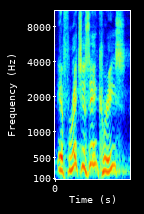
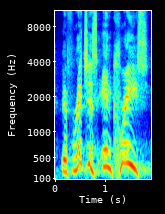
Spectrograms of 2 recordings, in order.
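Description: First: Said in the usual way. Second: "If riches increase" shouted slowly, high and loud; loud preaching. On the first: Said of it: "reads verse then repeats". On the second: Shown as a demonstration. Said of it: "repeats verse, preaching".

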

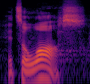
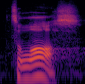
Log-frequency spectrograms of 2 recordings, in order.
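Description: Both takes have the same delivery.

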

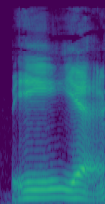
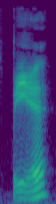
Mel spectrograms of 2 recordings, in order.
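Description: First: Drawn-out Australian "Beer", falling at the end; mimicked barman slowly confirming "Beer". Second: Brief questioning Australian "Beer?", rising; lightly mimicked Australian barman, rising on Beer. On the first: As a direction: stretch Beer into two syllables, Aussie style. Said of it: "And he goes". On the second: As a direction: check the order as an Aussie barman. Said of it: "And the guy goes".

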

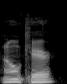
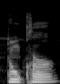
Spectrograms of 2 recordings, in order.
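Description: First: Said in the usual way. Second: "care" said as "curr"; playful mispronunciation. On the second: Pretend. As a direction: turn the vowel of "care" into an "er" sound. Repeat of line with altered vowel.

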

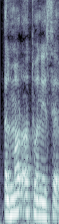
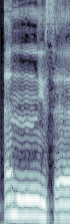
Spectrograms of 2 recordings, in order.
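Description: First: Said in the usual way. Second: النساء with a humming ن and long drawn ا; nasal ghunna and madd. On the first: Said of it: "تعال كده قول". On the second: Shown as a demonstration. Teacher chanting النساء with ghunna and madd. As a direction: hum the ن in النساء then stretch the vowel. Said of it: "غنة ومد".

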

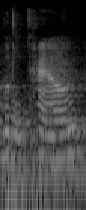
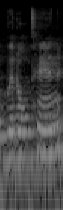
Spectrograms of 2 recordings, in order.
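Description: First: Little Town as two words, full "town"; spelled-out pronunciation. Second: Littleton, ending reduced to an unstressed "tun"; locals' pronunciation. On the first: Contrasting it with the locals' name, Little Town said in full. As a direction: give Little Town a clear "ow" vowel. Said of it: "called it Littleton and not". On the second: Contrasting the locals' name with the outsiders', Littleton with weak ending. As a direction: run Littleton together as one word. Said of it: "and not Little Town". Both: Shown as a demonstration.

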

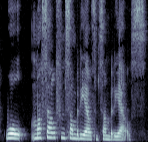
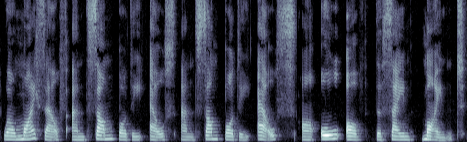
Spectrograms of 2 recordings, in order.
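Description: First: Words tumbling out fast, picking up speed; quick listing rush of names; building speed. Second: Well, myself and somebody else read slowly with each first syllable stressed; slow, measured reading with stressed first syllables; trochee stress. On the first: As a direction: rush the list forward. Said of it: "Building up speed". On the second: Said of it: "We've got the trochees as well". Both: Shown as a demonstration.

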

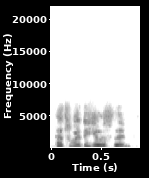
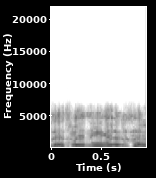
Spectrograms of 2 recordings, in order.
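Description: First: High, astonished recognition; amazed exclaim. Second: Much higher, louder shriek of amazement; amazed squeal. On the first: Caterer sees [name] wave from the limo, high amazed exclaim. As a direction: gasp it out in disbelief, high. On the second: Caterer shrieks at seeing Whitney Houston, high loud squeal. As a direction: squeal it like a starstruck fan. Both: Retold or imitated.

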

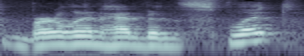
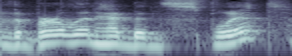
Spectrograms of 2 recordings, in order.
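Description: First: Repeated slowly, each word weighted; slow it down so it sinks in; slow emphatic repeat. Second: Said in the usual way. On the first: Shown as a demonstration. Teacher repeating for the class, slow and emphatic.

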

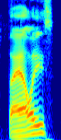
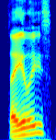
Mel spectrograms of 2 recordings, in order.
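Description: First: Thales with a short a, "THAL-eez", rising; doubtful pronunciation. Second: Thales with a long a, "THAY-leez", rising; second-try pronunciation. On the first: Host checks the team's name with co-host, Thales tried as "THAL-eez?". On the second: Host checks the team's name with co-host, Thales retried as "THAY-leez?". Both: Real, not acted. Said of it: "how do you pronounce T H A L E S".

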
